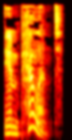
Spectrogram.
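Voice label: "impellent", British English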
